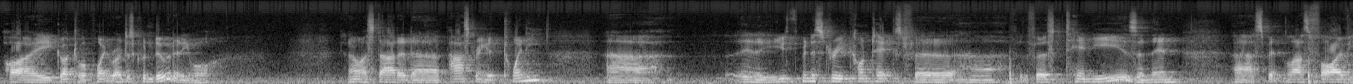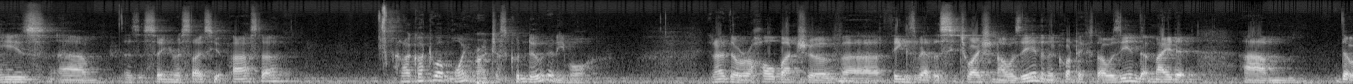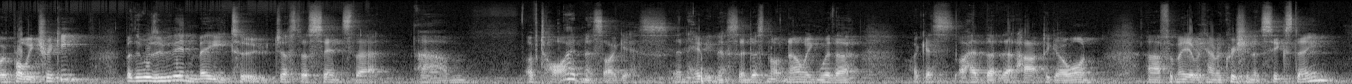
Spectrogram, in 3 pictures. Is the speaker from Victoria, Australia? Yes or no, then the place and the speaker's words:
no; Narara, New South Wales, Australia; I come from a sub-working class family. I grew up in Narara on the Central Coast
